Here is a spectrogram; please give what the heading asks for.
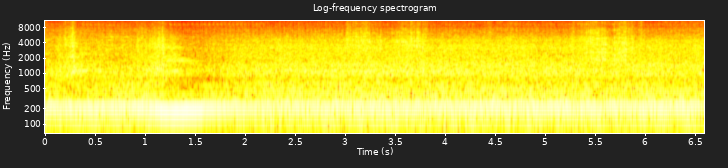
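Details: Pink Walker mower leaf loader restarted after being unclogged and reassembled on a cold (~34°F) day: strong steady hum at one pitch with a brief early dip. The loader is spinning freely and working normally.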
